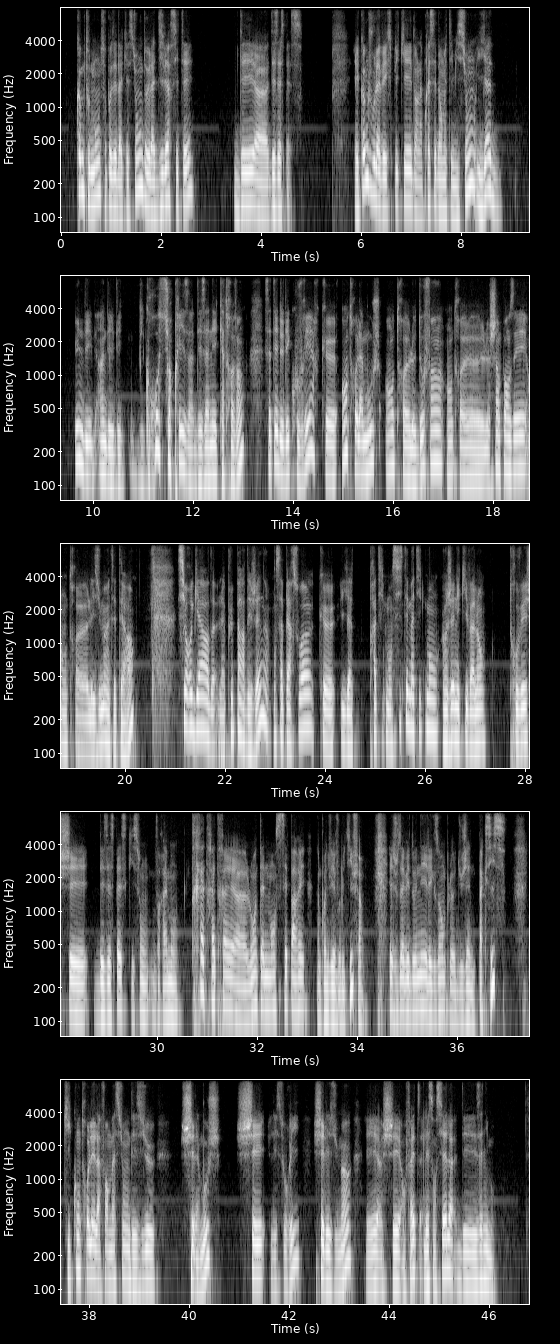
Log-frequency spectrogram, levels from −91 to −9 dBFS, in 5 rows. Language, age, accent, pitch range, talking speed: French, 30-49, French, 105-140 Hz, 155 wpm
